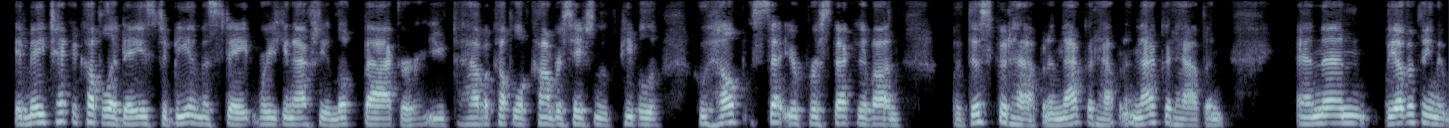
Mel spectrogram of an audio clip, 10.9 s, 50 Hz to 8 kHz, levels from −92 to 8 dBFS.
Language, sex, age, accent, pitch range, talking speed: English, female, 40-59, American, 145-180 Hz, 280 wpm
